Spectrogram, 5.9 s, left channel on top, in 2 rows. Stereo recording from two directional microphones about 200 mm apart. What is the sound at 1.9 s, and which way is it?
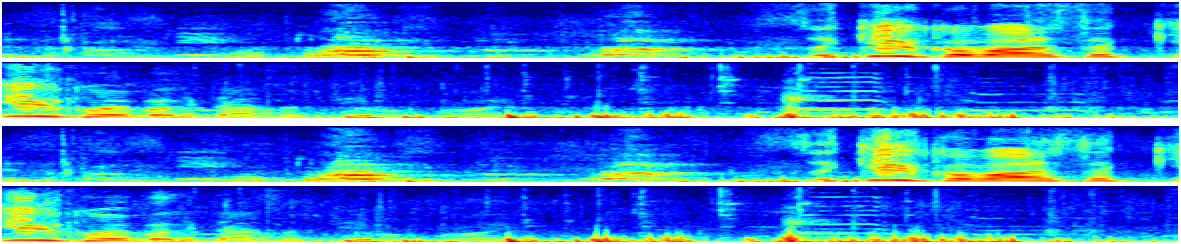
Speech, 5° right (ahead or behind).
